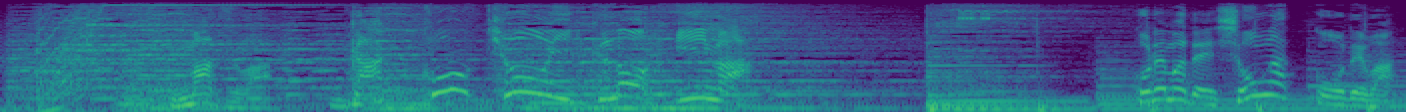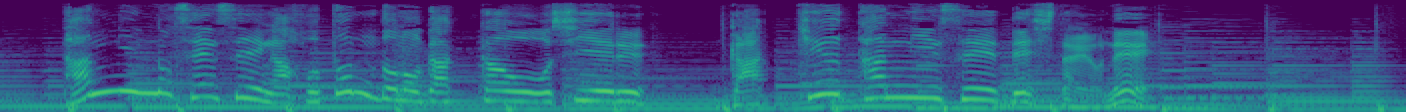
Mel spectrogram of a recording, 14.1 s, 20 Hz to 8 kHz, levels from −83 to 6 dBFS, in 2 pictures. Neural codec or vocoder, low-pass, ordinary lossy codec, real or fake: none; 7.2 kHz; none; real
